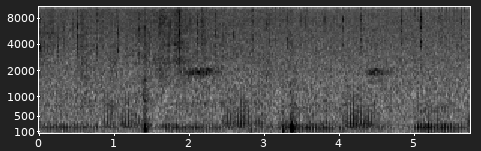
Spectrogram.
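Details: About 12-week-old domestic kitten purring while sleepily sucking on a faux fur blanket and kneading, mock nursing indoors; steady low rumbling purr in rhythmic pulses, rising and falling with each breath, with faint soft clicks.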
